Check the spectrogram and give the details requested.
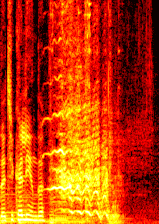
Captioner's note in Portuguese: cavalo relinchando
